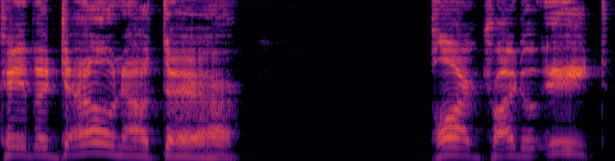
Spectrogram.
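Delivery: every word growled. A game master voices someone heard from up a stairwell, in a growling voice. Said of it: "a growling voice".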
